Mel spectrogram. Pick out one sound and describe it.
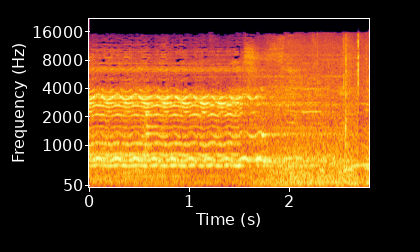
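A woman sings with a strong vibrato through a microphone outdoors.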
